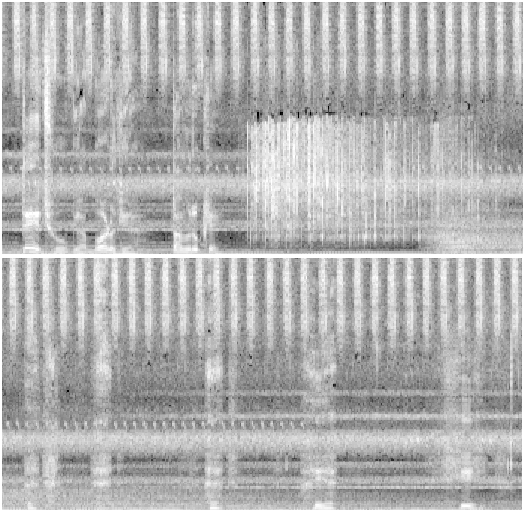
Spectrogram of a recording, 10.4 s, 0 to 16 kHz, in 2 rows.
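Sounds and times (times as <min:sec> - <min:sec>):
speech: 0:00.2 - 0:02.3, 0:07.3 - 0:07.5, 0:08.3 - 0:08.7, 0:09.8 - 0:10.1
loud dense crackling and clattering from beneath the listeners' feet: 0:02.4 - 0:06.4
steady low rumble: 0:02.7 - 0:10.4.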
